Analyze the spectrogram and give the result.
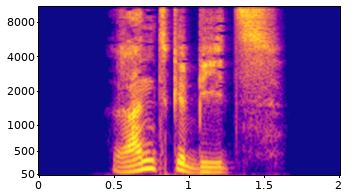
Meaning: genitive of Randgebiet
- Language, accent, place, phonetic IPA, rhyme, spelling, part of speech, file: German, Germany, Berlin, [ˈʁantɡəˌbiːt͡s], -antɡəbiːt͡s, Randgebiets, noun, De-Randgebiets.ogg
